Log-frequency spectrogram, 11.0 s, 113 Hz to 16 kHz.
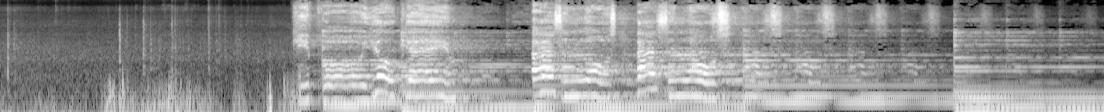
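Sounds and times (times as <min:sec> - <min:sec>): wind buffeting microphone: 0:00.0 - 0:03.1.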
